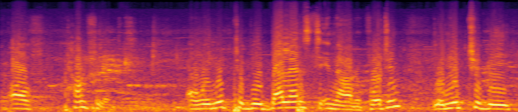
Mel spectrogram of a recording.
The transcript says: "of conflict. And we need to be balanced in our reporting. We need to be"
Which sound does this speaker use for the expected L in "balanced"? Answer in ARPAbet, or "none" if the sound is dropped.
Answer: L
